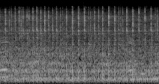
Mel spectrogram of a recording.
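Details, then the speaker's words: Two-stroke blower after no-spark/weak-spark repair, warming up with carburetor limited to quarter-turn adjustment by restrictor caps; fast even buzz with steady crackling exhaust, holds speed without misses or surging; normal running. "he still got the restrictor caps on there so I can only turn it like a quarter turn but it runs okay"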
